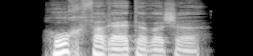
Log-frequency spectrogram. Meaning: inflection of hochverräterisch: 1. strong/mixed nominative/accusative feminine singular 2. strong nominative/accusative plural 3. weak nominative all-gender singular
- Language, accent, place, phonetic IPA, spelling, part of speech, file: German, Germany, Berlin, [hoːxfɛɐ̯ˈʁɛːtəʁɪʃə], hochverräterische, adjective, De-hochverräterische.ogg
